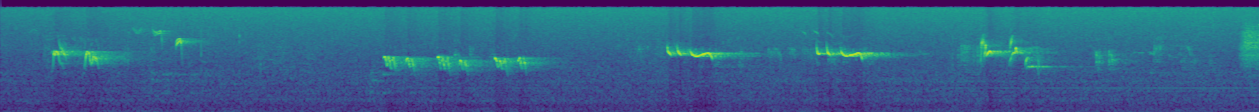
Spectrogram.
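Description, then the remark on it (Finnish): A song thrush sings outdoors at dawn as night turns to morning, in short, bright phrases, repeating the same motif two or three times, in bursts with brief pauses between them, clear over a soft background hiss. “Tämä on hieno tämä laulurastaan ääni.”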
